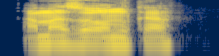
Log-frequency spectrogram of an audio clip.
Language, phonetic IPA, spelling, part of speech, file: Russian, [ɐmɐˈzonkə], амазонка, noun, Ru-амазонка.ogg
- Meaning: 1. Amazon 2. horsewoman 3. riding habit (dress)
